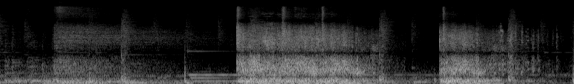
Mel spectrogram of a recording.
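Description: An antique cannon fires in bursts, loud booming blasts with broadband roars, the strongest two arriving in quick succession amid some softer rumbling and clatter.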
